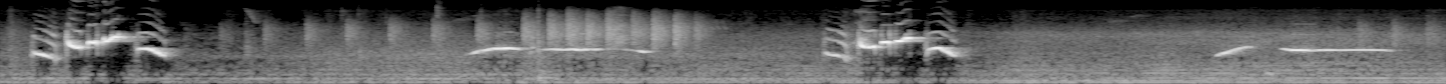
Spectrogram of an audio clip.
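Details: Kaso-kaso bird, an insect-eating species, singing actively as a lure for other birds. Twisting slurred whistle phrases alternate with long level whistles and buzzy rattled bursts, and the twisting phrase repeats about every six seconds.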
